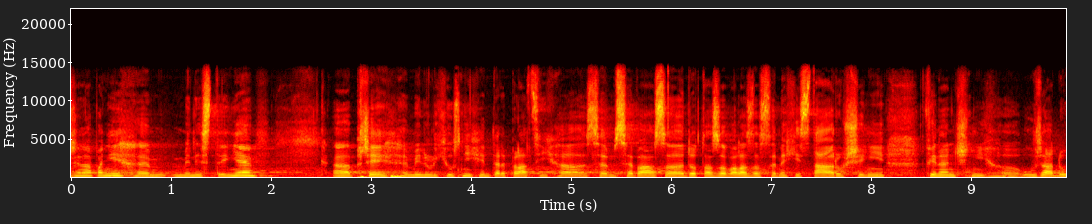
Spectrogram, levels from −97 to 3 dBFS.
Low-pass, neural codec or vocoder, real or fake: 14.4 kHz; vocoder, 48 kHz, 128 mel bands, Vocos; fake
